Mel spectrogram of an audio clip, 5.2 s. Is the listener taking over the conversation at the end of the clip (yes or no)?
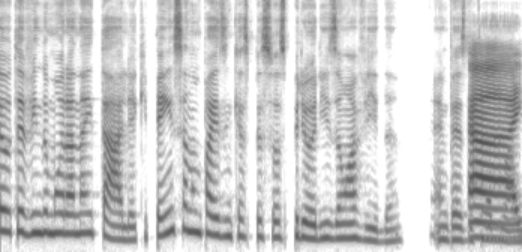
yes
